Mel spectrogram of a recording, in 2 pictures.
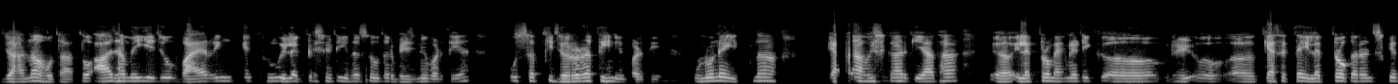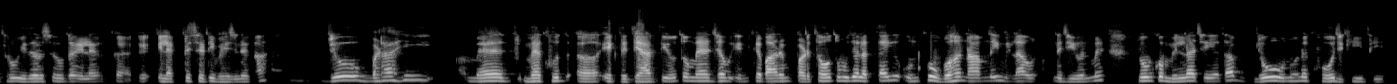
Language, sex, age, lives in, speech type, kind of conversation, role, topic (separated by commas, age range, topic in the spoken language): Hindi, female, 20-24, India, conversation, unstructured, none, इतिहास की कौन-सी कहानी तुम्हें सबसे ज़्यादा दिलचस्प लगती है?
